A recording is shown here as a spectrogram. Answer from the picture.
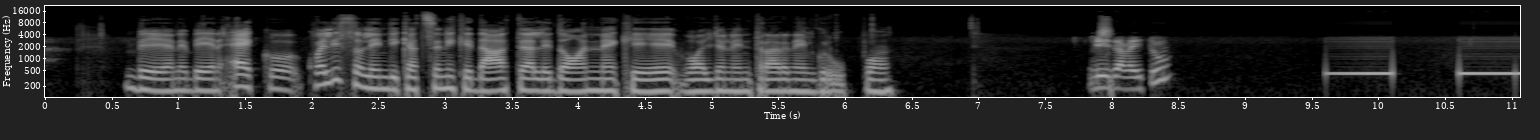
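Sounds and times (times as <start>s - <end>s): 
speech: 0.6s - 6.5s, 7.9s - 8.6s
busy tone after dropped call: 9.7s - 11.0s.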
